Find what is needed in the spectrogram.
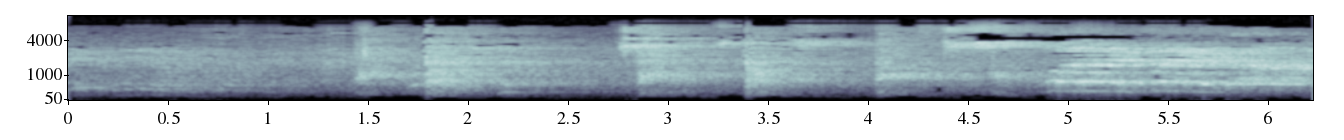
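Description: Rubber handball smacking off gloved hands, the wall and the floor of an indoor court: about six sharp hits, half a second to a second apart, each echoing in the hall. Voices rise near the end.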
